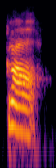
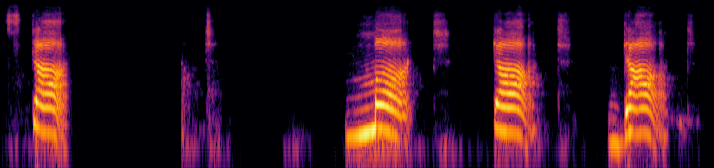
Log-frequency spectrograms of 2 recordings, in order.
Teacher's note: pronounced it's just the r sound the r is elongated now when we speak of ah we say that it is a back vowel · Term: long ah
